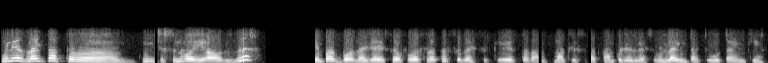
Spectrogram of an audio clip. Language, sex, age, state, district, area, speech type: Kashmiri, female, 30-45, Jammu and Kashmir, Baramulla, rural, conversation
